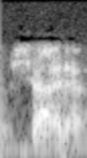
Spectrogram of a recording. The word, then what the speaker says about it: Bichara: Entonces yo tengo mi apellido, que parece italiano, Bichara, se pronuncia Bshara en árabe, que significa anunciación.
